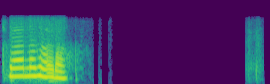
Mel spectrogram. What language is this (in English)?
Dogri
